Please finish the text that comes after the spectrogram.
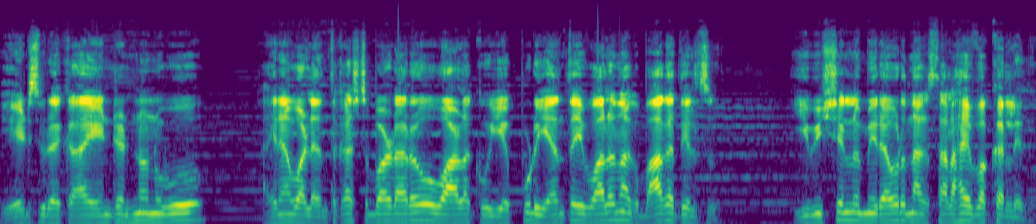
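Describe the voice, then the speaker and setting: A man voicing a proud, bossy village wedding cook in a cartoon moral story, speaking in a measured, authoritative way. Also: medium pitch, fairly even intonation, fairly bright tone, faint music behind, voice pushed down, lightly acted. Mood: stern, curt.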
